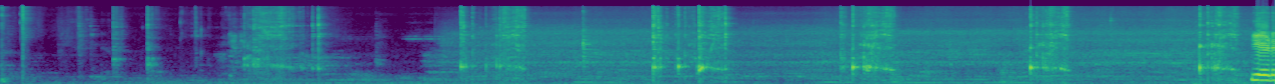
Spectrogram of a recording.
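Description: Spoonfuls of cooking oil going into a hot aluminium pan: the metal spoon clinks against the steel container and pan every second or two, and a faint sizzle starts about five seconds in as the oil heats in the pan.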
